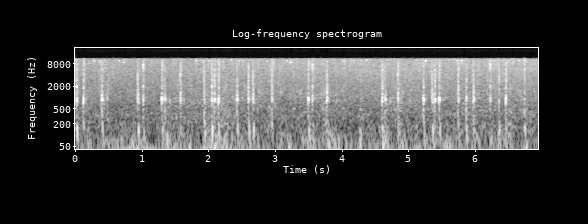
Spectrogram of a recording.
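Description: Roach, the horse in The Witcher 3, galloping: a steady, rapid clip-clop of hooves repeating in quick rhythmic groups, moderately close and quiet, with no talk over it.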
